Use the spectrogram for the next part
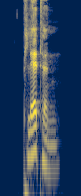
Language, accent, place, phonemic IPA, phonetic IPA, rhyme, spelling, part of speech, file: German, Germany, Berlin, /ˈplɛtən/, [ˈplɛ.tn̩], -ɛtn̩, plätten, verb, De-plätten.ogg
- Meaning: 1. to flatten, make flat, chiefly by running over or squashing 2. to baffle, stump, astound 3. to iron (clothes)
